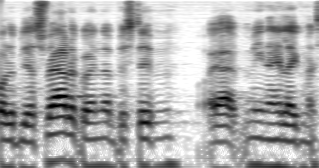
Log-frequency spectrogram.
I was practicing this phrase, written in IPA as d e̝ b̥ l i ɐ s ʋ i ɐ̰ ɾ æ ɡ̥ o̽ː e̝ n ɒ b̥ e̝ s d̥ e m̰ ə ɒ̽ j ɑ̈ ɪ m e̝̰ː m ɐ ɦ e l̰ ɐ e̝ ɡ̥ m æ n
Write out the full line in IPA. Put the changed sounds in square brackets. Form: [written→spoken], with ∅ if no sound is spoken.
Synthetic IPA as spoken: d e̝ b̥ l i ɐ s ʋ [i→æ] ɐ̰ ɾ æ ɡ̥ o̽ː e̝ n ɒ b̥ e̝ s d̥ e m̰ ə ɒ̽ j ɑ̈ ɪ m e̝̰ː [m→n] ɐ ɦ e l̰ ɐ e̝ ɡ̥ m æ n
